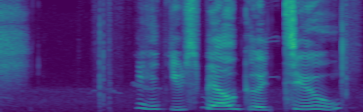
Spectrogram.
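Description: A young boy giggles in a high, wobbling voice close by.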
